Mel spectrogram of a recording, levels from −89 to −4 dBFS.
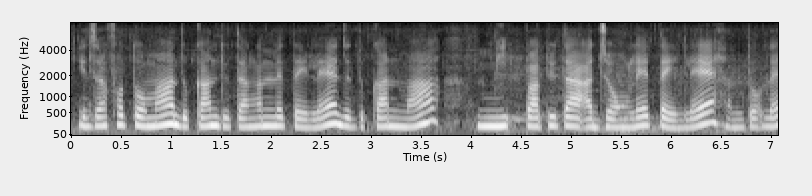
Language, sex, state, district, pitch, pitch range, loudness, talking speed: Wancho, female, Arunachal Pradesh, Longding, 190 Hz, 180-200 Hz, -16 LUFS, 145 wpm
